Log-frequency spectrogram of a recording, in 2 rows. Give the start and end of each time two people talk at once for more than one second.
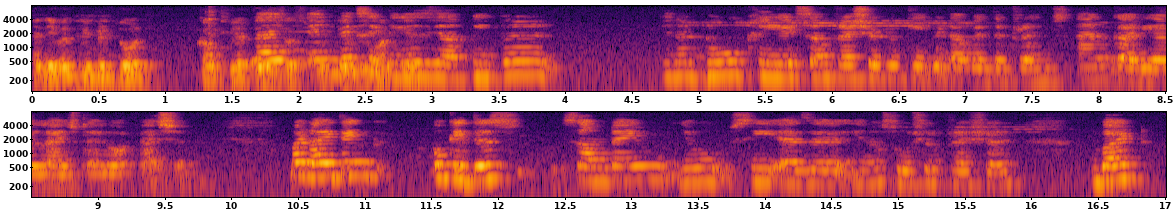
1.6-3.0

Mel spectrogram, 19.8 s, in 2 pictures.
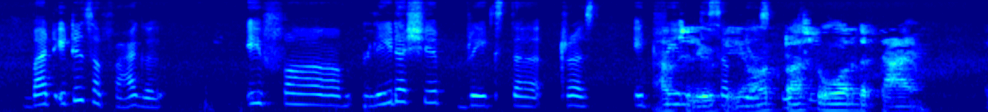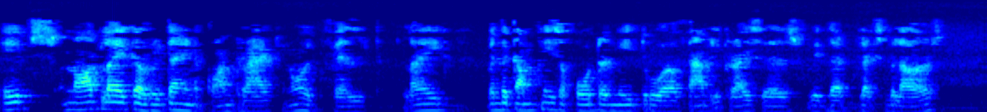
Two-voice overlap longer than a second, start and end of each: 6.7-8.2

